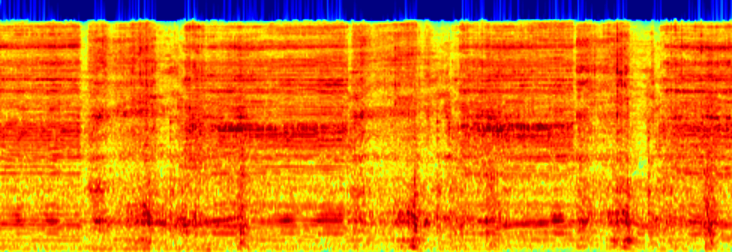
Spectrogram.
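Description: A mortising chisel plunges into wood with repeated chopping and grinding.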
